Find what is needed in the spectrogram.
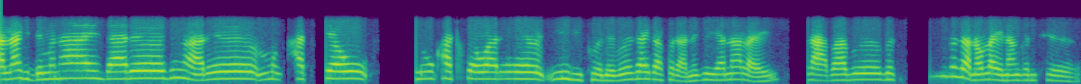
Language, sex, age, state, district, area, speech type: Bodo, female, 18-30, Assam, Baksa, rural, conversation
